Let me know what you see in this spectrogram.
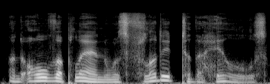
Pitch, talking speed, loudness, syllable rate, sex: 130 Hz, 200 wpm, -17 LUFS, 4.0 syllables/s, male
